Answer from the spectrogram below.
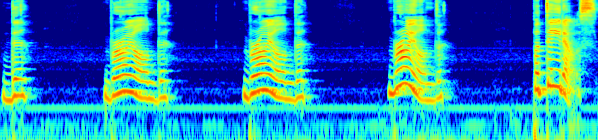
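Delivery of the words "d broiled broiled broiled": "D" as a bare consonant, then "Broiled" in one syllable; low, measured "Broiled", ending straight on d; silent e demo. Shown as a demonstration. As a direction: model "Broiled" slowly with no e before the d. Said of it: "La e no tiene sonido".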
